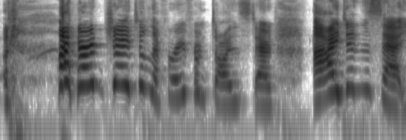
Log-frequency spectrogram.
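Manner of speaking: blurting it out mid-laugh. Real, not acted. Laughing after name slip.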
